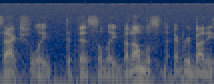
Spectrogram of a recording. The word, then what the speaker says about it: difficile: finally this one clostridium deficiency and sometimes that's pronounced difficile but it's actually deficitly but almost everybody says difficile and or commonly known as c diff that's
